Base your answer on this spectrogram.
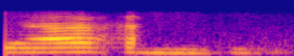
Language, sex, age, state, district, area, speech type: Hindi, female, 30-45, Uttar Pradesh, Pratapgarh, rural, conversation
